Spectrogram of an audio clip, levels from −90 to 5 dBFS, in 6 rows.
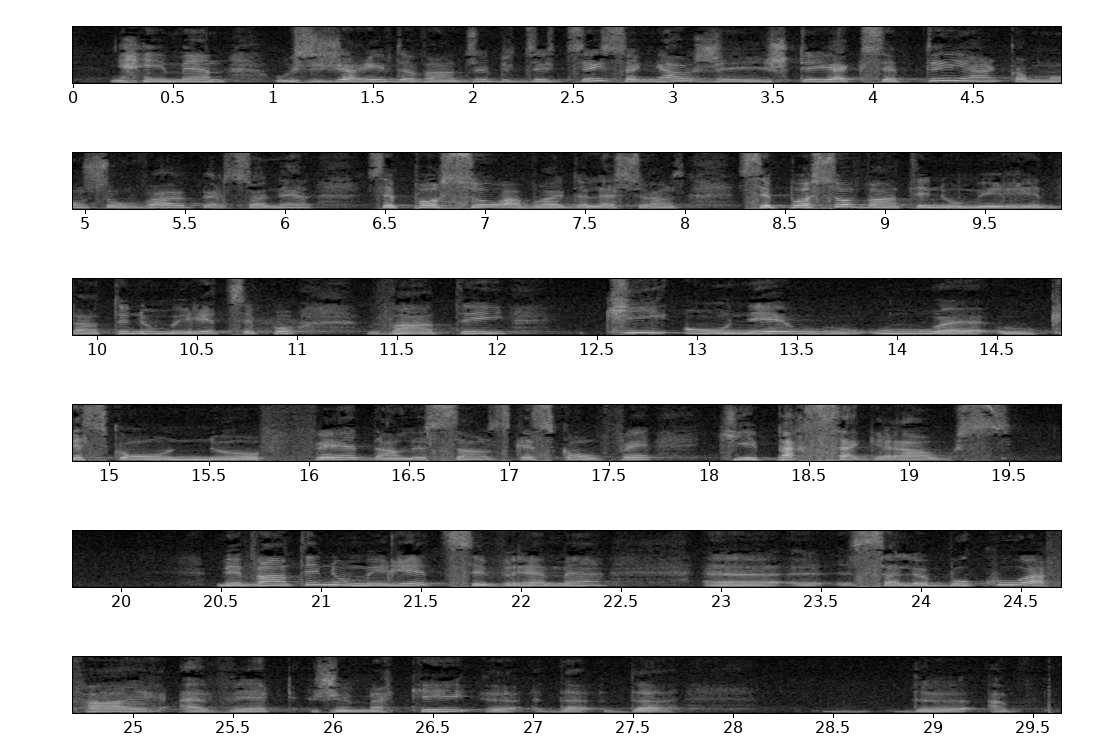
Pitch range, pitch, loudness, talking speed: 205-250 Hz, 230 Hz, -24 LUFS, 170 wpm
